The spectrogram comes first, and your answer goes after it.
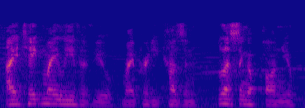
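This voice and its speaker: A man playing a courteous, anxious nobleman in Shakespearean radio drama, speaking in a measured, earnest way. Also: mid-range voice, darkish tone, muffled recording, faint music behind, natural voice. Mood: grave, consoling. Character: courteous, anxious nobleman counselling his cousin.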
